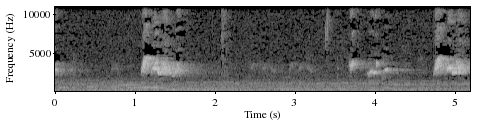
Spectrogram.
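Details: Red-whiskered bulbul in Thailand singing for young birds to learn: a bright whistled phrase, a pause, then a quick cluster of three whistled notes and a final loud liquid phrase.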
